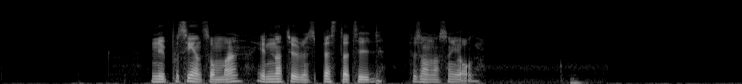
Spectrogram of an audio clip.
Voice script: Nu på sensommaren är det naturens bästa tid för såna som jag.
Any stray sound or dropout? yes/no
yes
